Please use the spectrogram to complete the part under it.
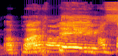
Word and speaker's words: apartheid: How do you pronounce apartheid? – Apartheid.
